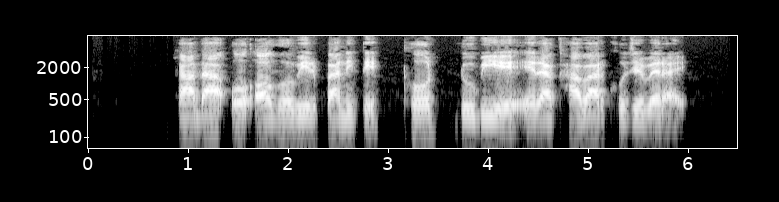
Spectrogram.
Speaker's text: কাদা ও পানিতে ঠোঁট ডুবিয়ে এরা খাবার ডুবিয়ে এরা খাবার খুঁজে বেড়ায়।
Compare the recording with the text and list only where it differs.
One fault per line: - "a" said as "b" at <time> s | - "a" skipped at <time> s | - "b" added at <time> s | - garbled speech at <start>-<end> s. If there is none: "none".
- "অগভীর" added at 1.8 s
- "ডুবিয়ে এরা খাবার" skipped at 5.1 s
